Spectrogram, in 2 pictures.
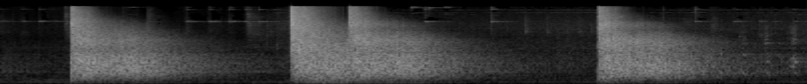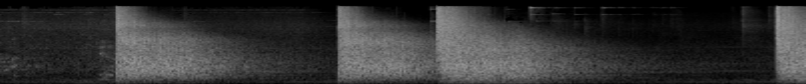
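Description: Rifle shots fired one at a time at an indoor range, eight in all at uneven intervals, each crack followed by a long echo that fades over about two seconds.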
